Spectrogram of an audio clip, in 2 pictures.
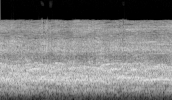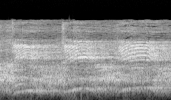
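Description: A man sings a lament loudly through a microphone.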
